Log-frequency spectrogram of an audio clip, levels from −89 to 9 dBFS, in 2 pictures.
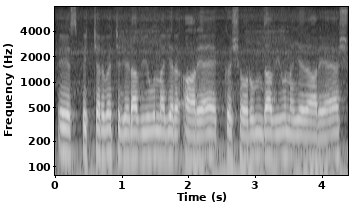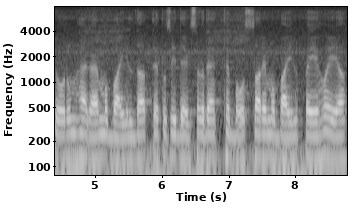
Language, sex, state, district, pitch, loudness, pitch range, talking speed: Punjabi, male, Punjab, Kapurthala, 120 Hz, -16 LUFS, 115-125 Hz, 245 wpm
